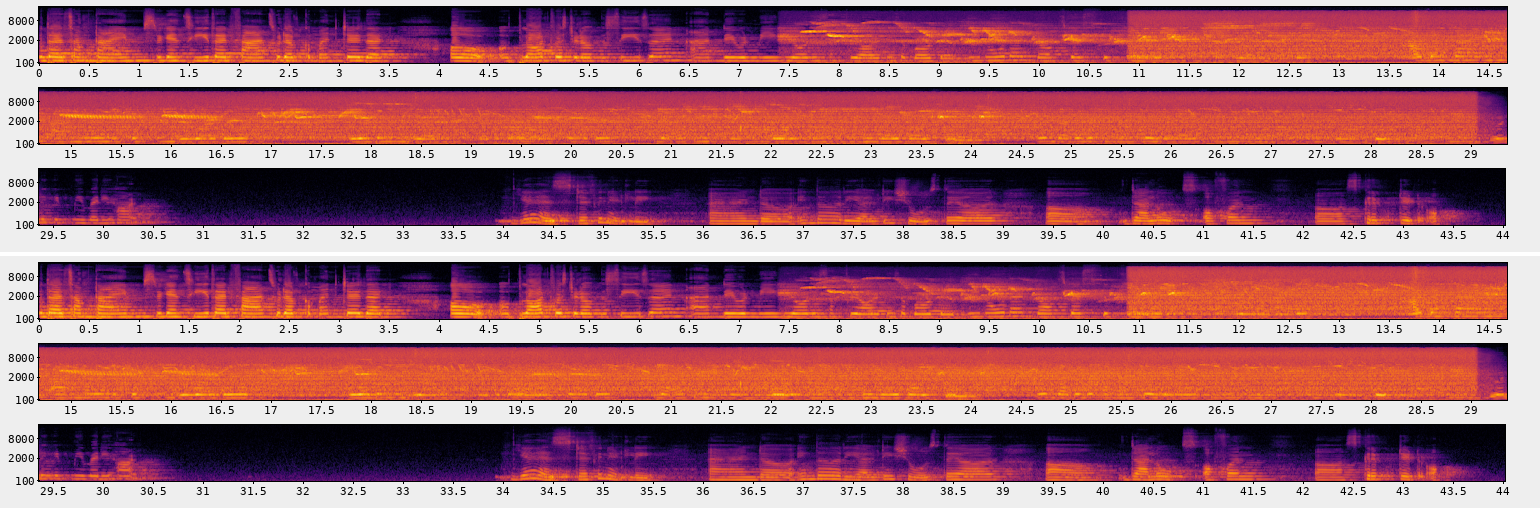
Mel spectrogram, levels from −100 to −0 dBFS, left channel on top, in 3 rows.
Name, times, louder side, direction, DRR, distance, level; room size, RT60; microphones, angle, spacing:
voice 1, 0.0-10.5 10.8-12.7 13.7-16.8 17.8-20.4 20.8-24.0 24.6-30.4, right 2 dB, 20° right, 9 dB, 4.5 m, -27 dB
sound 1, 7.4-24.3, left 4 dB, 10° left, 1.4 m, -26 dB
sound 2, 10.9-29.1, right 4 dB, 70° right, 2.3 m, -24 dB
voice 2, 34.0-35.6 36.1-41.8 42.1-43.3, left 1 dB, 50° right, 4 dB, 1.8 m, -32 dB
25.5 x 24.5 x 8.3 m, 0.73 s
head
